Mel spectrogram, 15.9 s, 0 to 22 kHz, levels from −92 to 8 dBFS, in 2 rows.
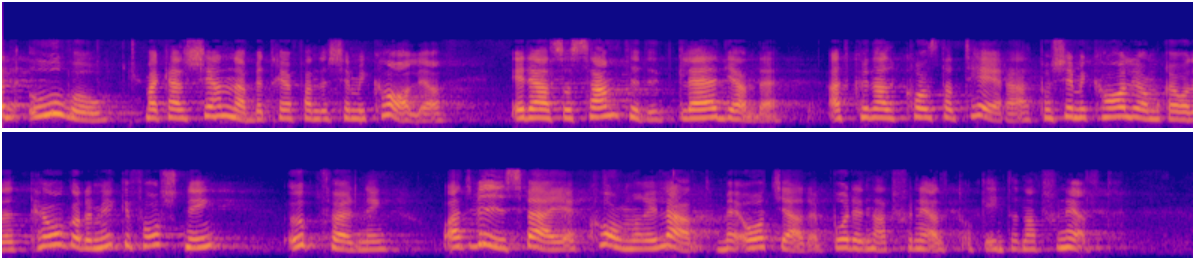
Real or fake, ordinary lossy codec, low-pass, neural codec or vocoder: fake; none; 7.2 kHz; vocoder, 44.1 kHz, 128 mel bands every 256 samples, BigVGAN v2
